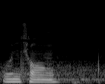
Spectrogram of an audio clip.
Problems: constant background noise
